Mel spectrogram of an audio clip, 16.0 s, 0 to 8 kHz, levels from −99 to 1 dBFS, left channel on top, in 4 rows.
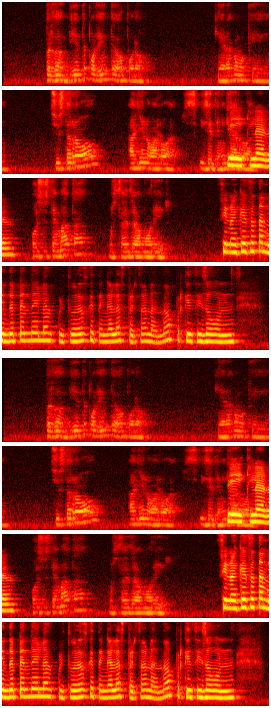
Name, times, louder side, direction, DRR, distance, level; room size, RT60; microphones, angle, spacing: voice 1, 0.7-2.2 3.2-4.1 4.7-5.5 5.9-7.8 8.5-9.3 9.6-10.5, left 2 dB, 40° left, 1.8 m, -41 dB
voice 2, 7.4-8.2 11.3-15.7, right 2 dB, 40° right, 0.7 m, -28 dB
19.0 x 9.5 x 6.0 m
head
